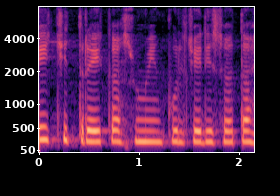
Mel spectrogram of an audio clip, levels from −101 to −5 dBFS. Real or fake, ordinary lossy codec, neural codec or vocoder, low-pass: real; none; none; none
